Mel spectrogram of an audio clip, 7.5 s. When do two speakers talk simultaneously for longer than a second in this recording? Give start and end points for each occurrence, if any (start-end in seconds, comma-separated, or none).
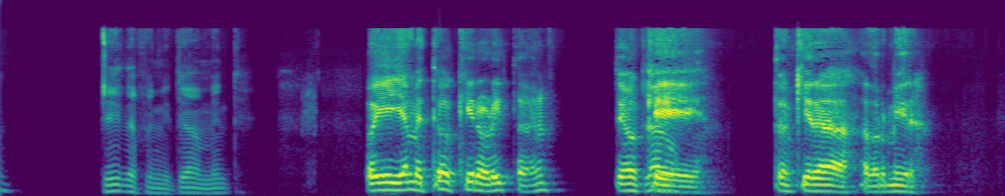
none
